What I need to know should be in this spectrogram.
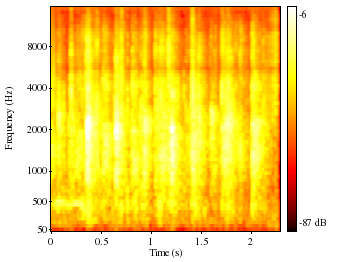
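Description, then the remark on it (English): A brief burst of soft applause from a church audience for a 30th anniversary, many hands clapping irregularly in a dense patter that stays fairly quiet and even throughout, with no one speaking over it. “Yes, you can clap.”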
